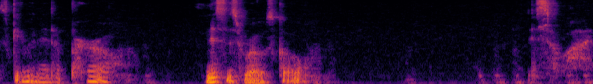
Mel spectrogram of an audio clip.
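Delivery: hushed, soft whisper under the breath. Showing off a heated rose gold finish, whispering. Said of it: "I don't know why I'm whispering".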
